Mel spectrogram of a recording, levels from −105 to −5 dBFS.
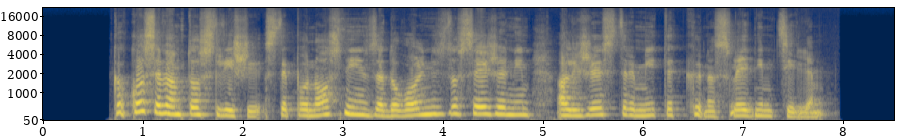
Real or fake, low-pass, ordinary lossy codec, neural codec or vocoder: real; none; none; none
